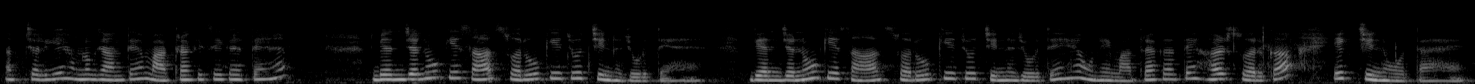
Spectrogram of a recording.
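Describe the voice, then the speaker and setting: Teacher, female, slow and deliberate, repeats definitions, dull lo-fi recording. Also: a little high, warm tone. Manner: slow, repeats each definition, sounds out example words. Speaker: school Hindi teacher. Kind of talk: classroom grammar lesson. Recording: dull lo-fi sound.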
